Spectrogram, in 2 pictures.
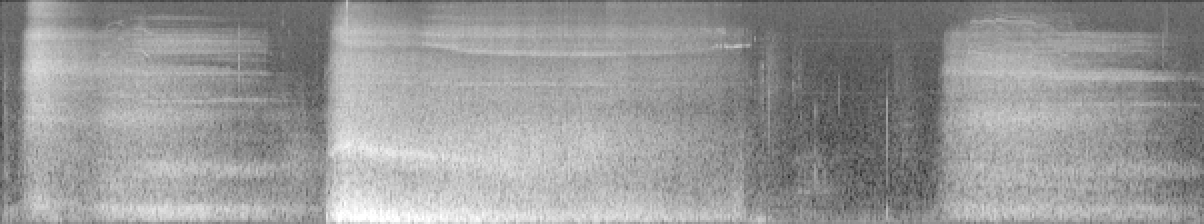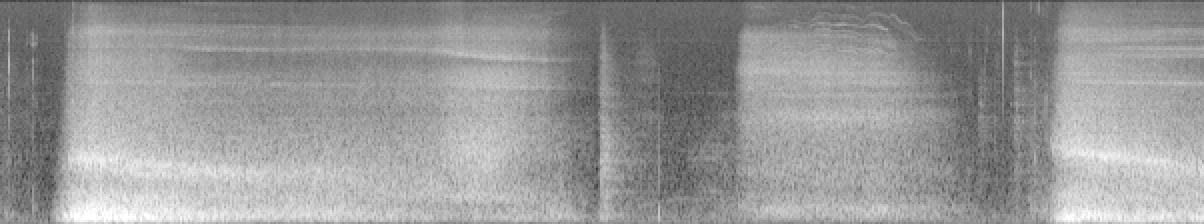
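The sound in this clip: Slow, deep breathing during a breathing exercise: long, breathy whooshes, with three strong, loud breaths each trailing off and alternating with softer, quieter breaths in an even, unhurried rhythm.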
